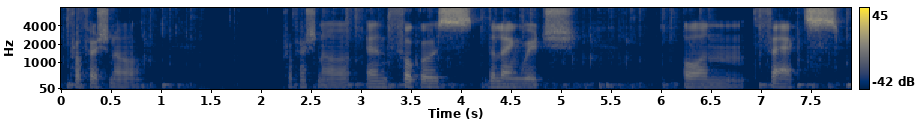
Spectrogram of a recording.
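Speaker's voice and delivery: slow, halting dictation voice, word by word; dictating. Real, not acted. Developer dictating a reply to a reviewer, slow and halting. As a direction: spell out a reply to a speech-to-text app, pausing often.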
